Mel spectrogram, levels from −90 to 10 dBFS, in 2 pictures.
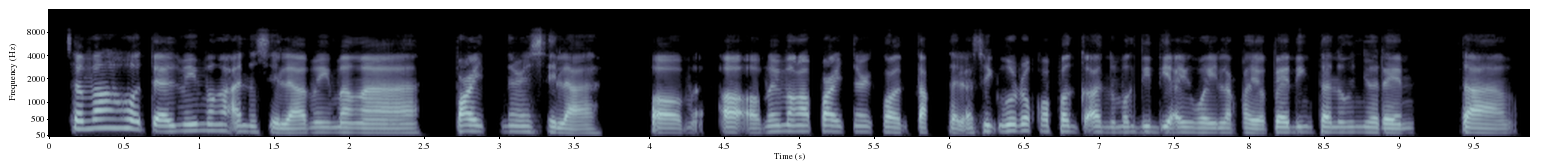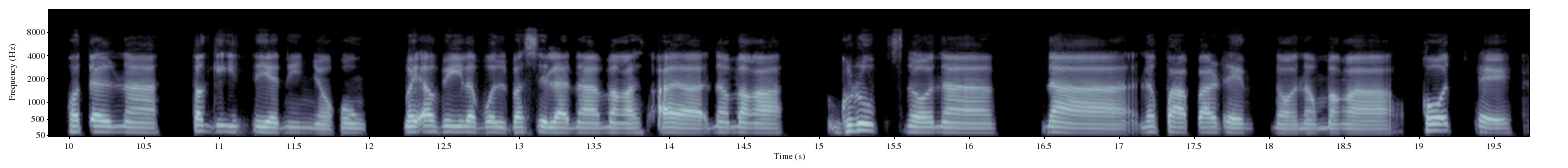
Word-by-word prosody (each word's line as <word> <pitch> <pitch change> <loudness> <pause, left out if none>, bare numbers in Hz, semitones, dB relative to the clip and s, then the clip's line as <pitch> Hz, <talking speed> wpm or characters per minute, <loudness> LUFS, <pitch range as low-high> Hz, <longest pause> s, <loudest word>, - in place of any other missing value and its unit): Sa 230 - +4
mga 255 +2 +1
hotel, 220 -10 +2
may 180 +1 -2
mga 180 -1 -3
ano 160 0 -1
sila, 125 -4 0
may 135 0 -5
mga 125 -2 +1 0.2
partner 160 -1 0
sila, 120 -7 -1 0.3
oo 125 -2 +3
ma - - -14 0.2
oo, 140 -2 +3
may 160 - -1
mga 165 0 +1
partner 155 -2 -1
contact 135 -2 -1
sila. - - -1
Siguro 175 +1 -1
kapag 160 -2 -3
ano, 140 -2 -1
mag-di-DIY 140 -2 -2
lang 130 - -3
kayo, 120 -3 -1
pwedeng 145 0 0
tanong 140 -1 -1
niyo 140 -1 -3
rin 125 0 0 0.3
sa 120 -2 +2 0.2
hotel 155 -1 +3
na 135 -2 0 0.2
pag-i-stayan 155 -4 0
ninyo 130 -4 -5
kung 125 0 -3 0.2
may 150 +1 +6
available 150 -2 +2
ba 140 - +2
sila 140 -2 +3
na 130 -1 +2
mga, 130 0 +1
ah, 125 -3 +5
na 140 - +1
mga 135 -2 +2 0.5
groups 180 0 +1
'no 140 -1 +3
na, 130 -2 +1 0.3
na 145 -1 +3 0.5
nagpapa-rent 140 -3 0
'no 120 -1 -2
ng 120 0 -3
mga 120 -1 0 0.4
kotse 180 -9 +1
140 Hz, 160 wpm, -23 LUFS, 130-155 Hz, 0.5 s, may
